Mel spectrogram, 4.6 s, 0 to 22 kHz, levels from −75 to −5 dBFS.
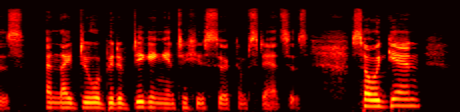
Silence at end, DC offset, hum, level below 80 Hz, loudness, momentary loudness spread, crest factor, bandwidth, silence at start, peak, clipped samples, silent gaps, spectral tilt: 0.15 s; under 0.1%; none; -70 dBFS; -29 LUFS; 11 LU; 18 dB; 16 kHz; 0 s; -12 dBFS; under 0.1%; none; -1.5 dB/octave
